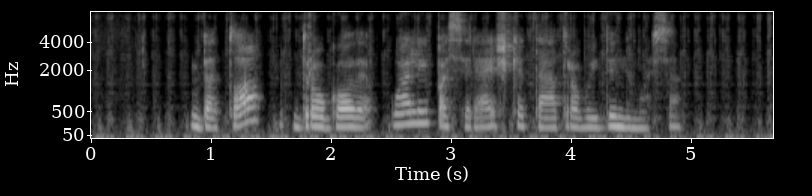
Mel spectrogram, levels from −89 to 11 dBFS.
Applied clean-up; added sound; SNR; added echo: none; Tools; 18 dB; none.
